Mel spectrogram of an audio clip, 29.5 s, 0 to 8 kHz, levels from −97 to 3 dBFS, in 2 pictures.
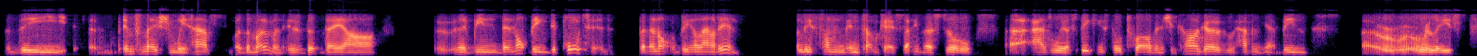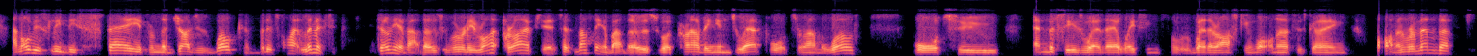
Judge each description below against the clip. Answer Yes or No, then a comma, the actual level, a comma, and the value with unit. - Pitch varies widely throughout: Yes, wide, 6.4 semitones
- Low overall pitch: Yes, low, 115 Hz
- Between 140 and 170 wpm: No, fast, 205 wpm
